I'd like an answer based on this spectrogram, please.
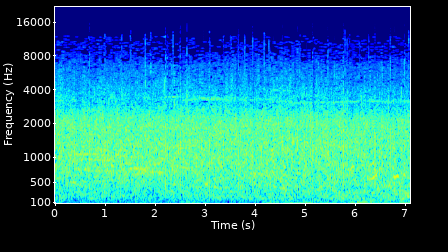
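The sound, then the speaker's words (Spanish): Applause from an audience at a political gathering, a dense and steady wash of clapping that holds at an even level for the whole stretch, with no break and no clear voices on top. “Un gran aplauso para él.”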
